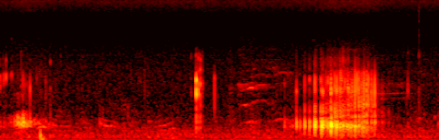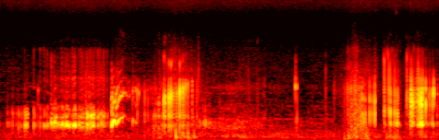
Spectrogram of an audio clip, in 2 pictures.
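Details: After eating a whole pot of Japanese stew: gurgling, bubbling growls in bursts with quiet gaps; stomach rumbling (borborygmi).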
